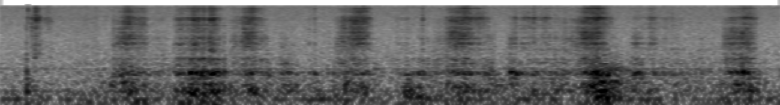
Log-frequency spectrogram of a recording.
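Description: A red plastic fountain pen with a steel nib, held in the fingers, writes cursive on a flat white paper sheet resting on a hard surface, so the nib scratches across the paper. Repeated short, bright rasping strokes rise and fall over a steady low hum and stay at an even, quiet level throughout.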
